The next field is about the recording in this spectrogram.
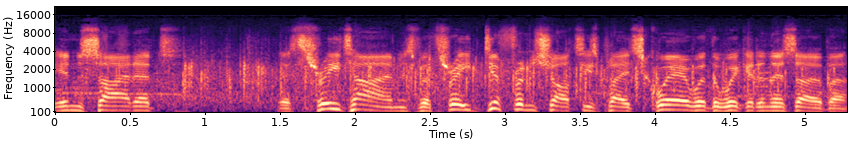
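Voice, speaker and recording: A man speaks at a fairly quick pace in a fairly high pitch, with ordinary pitch variation and very even loudness. Crowd noise sounds in the background. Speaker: cricket commentator. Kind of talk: live cricket commentary. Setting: commentary box at cricket ground. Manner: admiring, descriptive, clipped phrases.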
